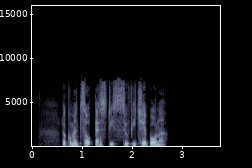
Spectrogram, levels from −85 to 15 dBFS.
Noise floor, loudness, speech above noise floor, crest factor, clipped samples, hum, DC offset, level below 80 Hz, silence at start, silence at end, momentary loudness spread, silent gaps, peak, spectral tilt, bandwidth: under -90 dBFS; -20 LUFS; over 71 dB; 20 dB; under 0.1%; none; under 0.1%; -56 dBFS; 0.6 s; 1.1 s; 10 LU; none; -2 dBFS; -5.5 dB/octave; 8 kHz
